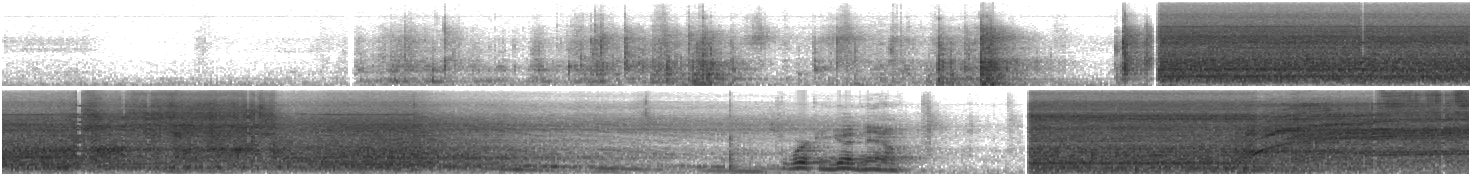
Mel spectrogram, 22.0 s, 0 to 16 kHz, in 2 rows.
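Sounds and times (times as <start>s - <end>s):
shop vacuum running: 8.7s - 17.8s, 18.7s - 22.0s.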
